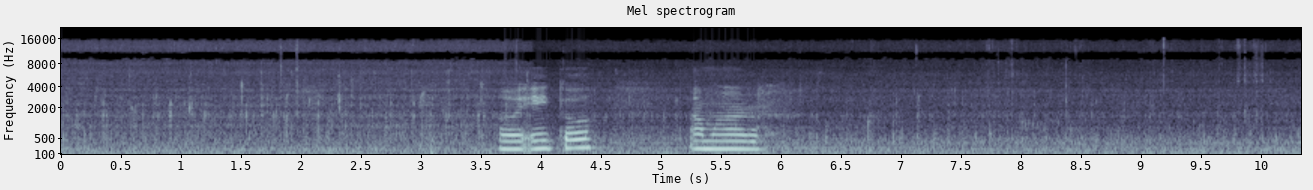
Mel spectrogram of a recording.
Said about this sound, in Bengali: পেঁয়াজু ভাজা শেষ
